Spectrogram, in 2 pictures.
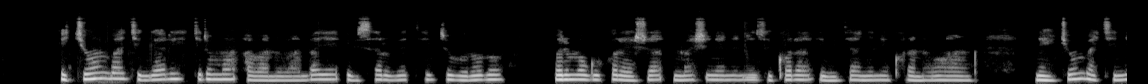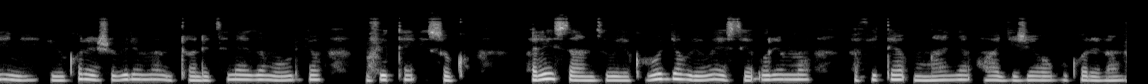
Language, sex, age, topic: Kinyarwanda, female, 18-24, education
